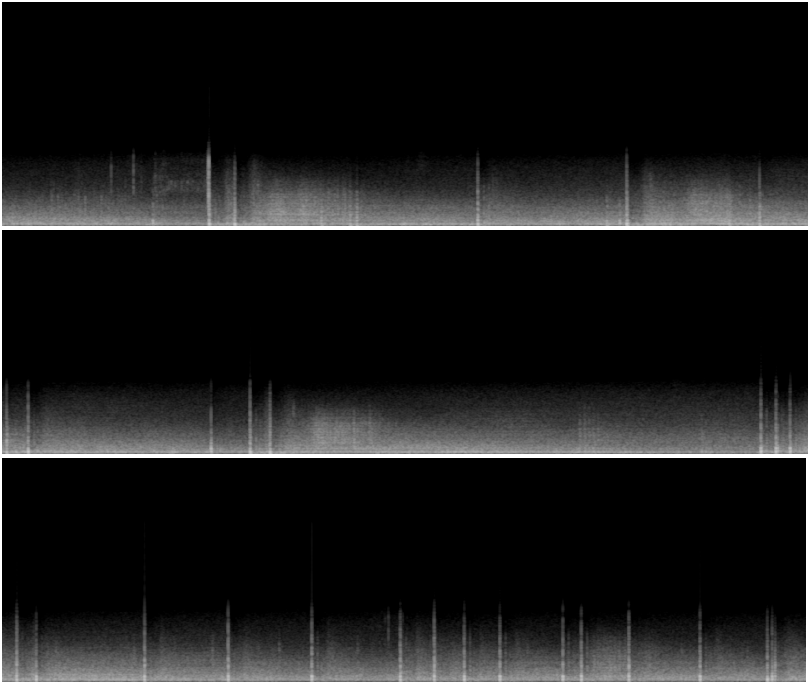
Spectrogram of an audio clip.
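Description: Fireworks burst with sharp bangs and pops.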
